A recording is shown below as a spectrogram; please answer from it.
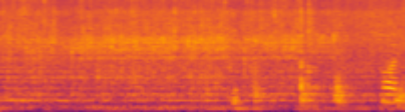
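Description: Freshly added chopped tomatoes sizzling steadily in hot oil in an aluminium kadai with frying onions and potatoes, their juice spitting in the fat. A few light clicks of a metal spatula against the pan come in the second half.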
